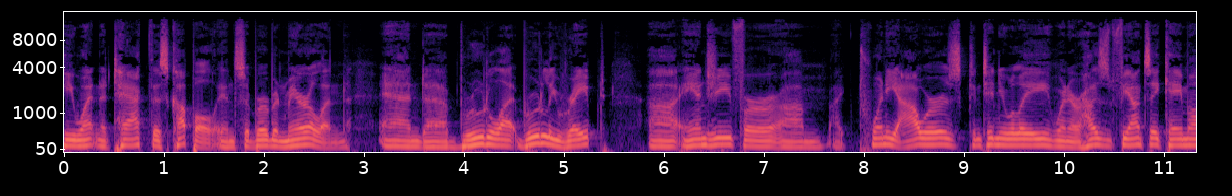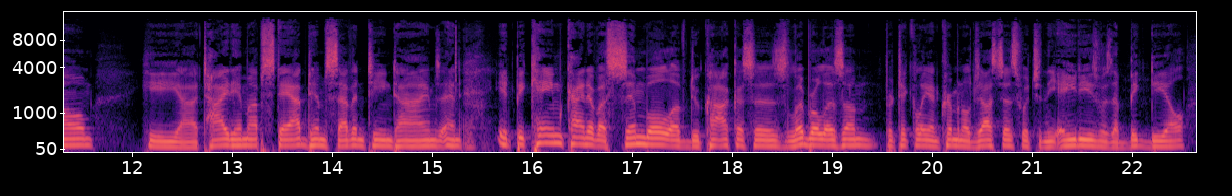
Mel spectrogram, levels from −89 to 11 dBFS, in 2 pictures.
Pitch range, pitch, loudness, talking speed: 105-125 Hz, 115 Hz, -24 LUFS, 155 wpm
